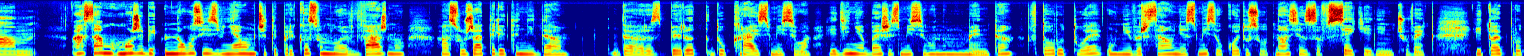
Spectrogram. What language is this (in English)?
Bulgarian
